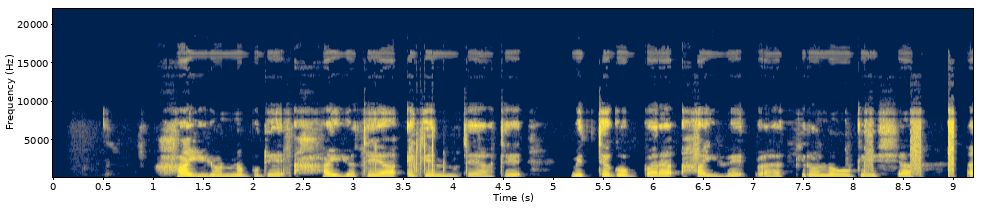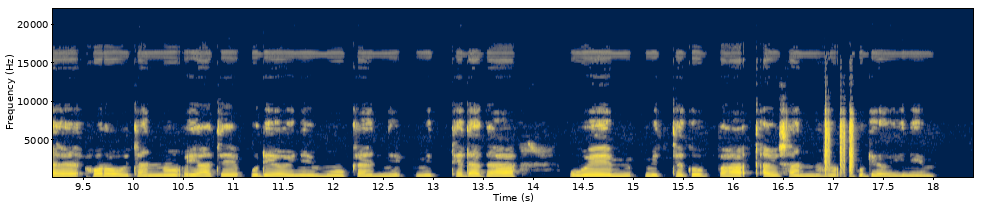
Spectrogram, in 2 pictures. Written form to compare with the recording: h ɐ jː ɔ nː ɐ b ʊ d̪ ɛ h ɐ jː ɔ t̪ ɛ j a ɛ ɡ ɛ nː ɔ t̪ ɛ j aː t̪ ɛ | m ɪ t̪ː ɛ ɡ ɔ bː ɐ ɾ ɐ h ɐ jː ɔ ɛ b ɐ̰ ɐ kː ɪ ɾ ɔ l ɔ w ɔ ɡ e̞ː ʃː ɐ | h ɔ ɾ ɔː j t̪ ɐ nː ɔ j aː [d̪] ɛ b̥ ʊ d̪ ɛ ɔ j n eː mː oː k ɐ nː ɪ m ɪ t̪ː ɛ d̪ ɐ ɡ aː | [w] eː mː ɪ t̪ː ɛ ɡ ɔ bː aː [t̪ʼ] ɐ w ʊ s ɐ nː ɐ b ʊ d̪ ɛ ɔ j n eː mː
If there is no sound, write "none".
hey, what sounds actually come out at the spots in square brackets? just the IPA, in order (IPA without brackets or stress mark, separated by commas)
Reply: t̪, w, t̪ʼ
